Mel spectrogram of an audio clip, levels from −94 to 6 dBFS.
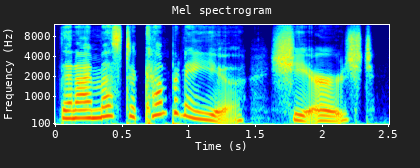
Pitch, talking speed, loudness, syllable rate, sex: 255 Hz, 165 wpm, -18 LUFS, 5.2 syllables/s, female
